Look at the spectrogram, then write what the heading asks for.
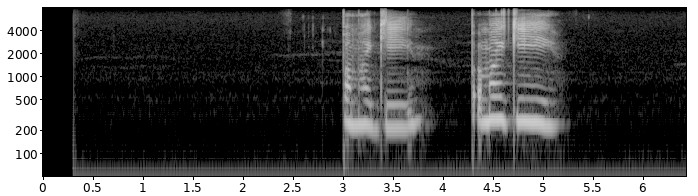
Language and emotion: Russian, sad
